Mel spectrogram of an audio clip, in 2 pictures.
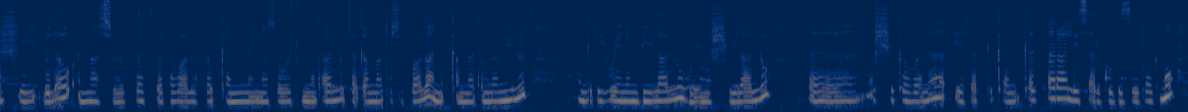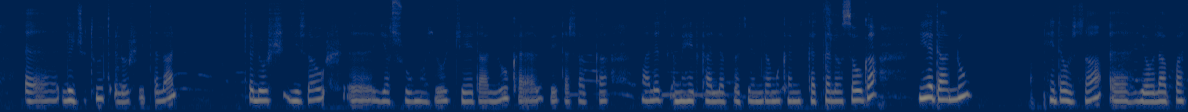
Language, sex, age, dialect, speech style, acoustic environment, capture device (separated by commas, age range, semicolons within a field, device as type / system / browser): Amharic, female, 25-34, Ethiopia - Addis Ababa, happy, people talking, mobile / Linux / Chrome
